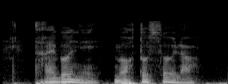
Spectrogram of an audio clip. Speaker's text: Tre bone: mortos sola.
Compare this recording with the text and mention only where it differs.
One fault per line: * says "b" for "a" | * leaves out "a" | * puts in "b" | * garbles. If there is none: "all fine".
all fine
